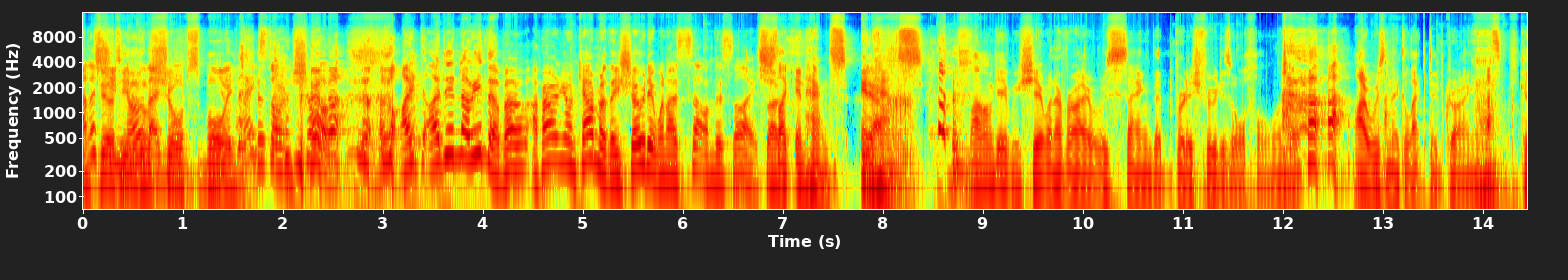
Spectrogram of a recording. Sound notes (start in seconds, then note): 12.0 laughs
